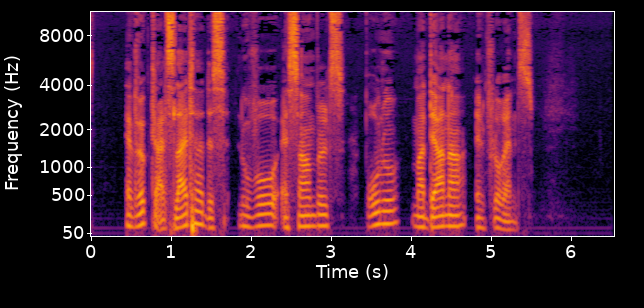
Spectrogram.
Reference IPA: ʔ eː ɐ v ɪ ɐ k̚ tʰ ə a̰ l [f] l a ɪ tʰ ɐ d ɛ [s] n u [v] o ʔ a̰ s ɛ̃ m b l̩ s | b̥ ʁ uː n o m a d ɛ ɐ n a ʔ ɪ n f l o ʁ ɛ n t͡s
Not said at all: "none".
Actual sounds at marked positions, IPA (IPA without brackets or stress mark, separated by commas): s, s, v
